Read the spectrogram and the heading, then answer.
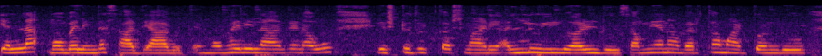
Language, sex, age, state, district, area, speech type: Kannada, female, 18-30, Karnataka, Davanagere, rural, spontaneous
